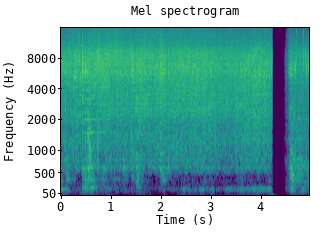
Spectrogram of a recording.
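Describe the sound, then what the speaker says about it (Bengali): Onions sizzle steadily in hot ghee, frying until browned, with occasional stirring scrapes and a brief pause near the end before the frying resumes. "পেঁয়াজটা আমি লাল করে ভেজে নেব।"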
